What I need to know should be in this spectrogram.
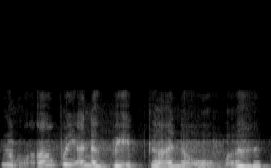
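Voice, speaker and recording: A woman's voice: very high voice, unhurried, vocal fry, full character voice. A woman with an Ilocano Filipino accent playing a devoted, wronged partner full of reproach in a radio drama. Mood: hurt, pleading. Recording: dull old radio drama recording.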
